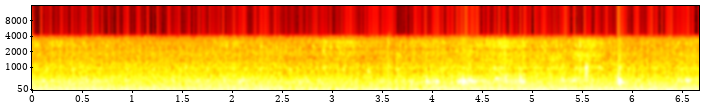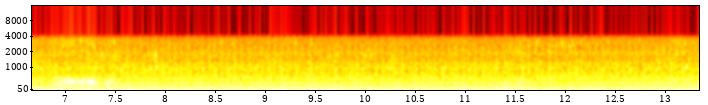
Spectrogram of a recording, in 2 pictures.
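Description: A low, muffled underwater rumble goes on steadily.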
